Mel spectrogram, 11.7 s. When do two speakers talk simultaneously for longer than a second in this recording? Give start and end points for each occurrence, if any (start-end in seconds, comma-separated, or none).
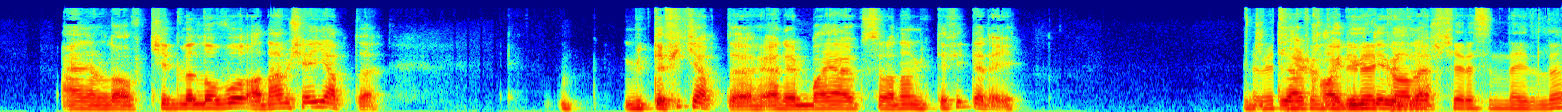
9.4-10.9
